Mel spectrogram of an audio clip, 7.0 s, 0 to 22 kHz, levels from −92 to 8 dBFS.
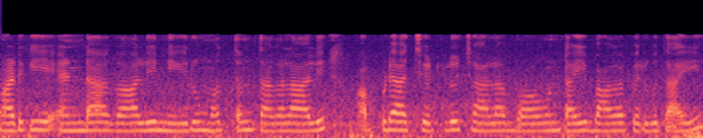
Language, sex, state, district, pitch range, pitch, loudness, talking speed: Telugu, female, Andhra Pradesh, Guntur, 215-235 Hz, 220 Hz, -16 LUFS, 85 wpm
